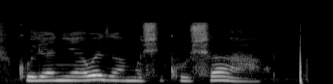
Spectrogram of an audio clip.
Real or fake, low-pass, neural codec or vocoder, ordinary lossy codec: real; 7.2 kHz; none; MP3, 48 kbps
